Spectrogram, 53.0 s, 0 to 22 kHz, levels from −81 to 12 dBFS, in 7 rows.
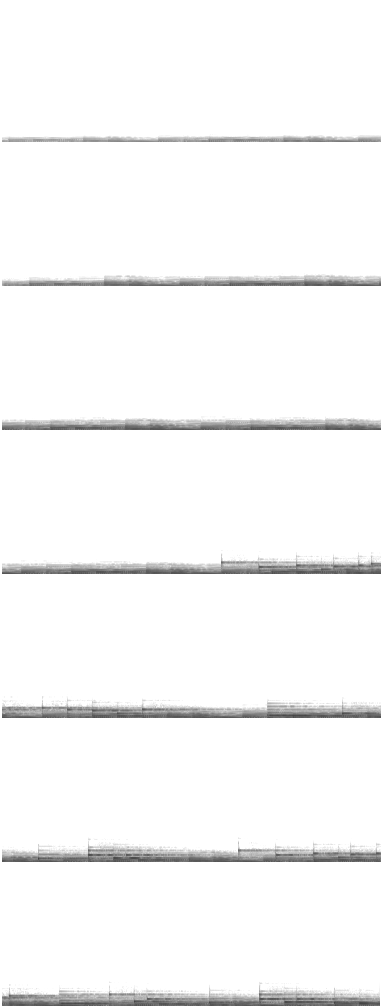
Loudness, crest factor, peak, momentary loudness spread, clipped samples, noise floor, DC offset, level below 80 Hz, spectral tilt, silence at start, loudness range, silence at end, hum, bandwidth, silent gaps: -24 LUFS; 16 dB; -8 dBFS; 17 LU; under 0.1%; -49 dBFS; under 0.1%; -46 dBFS; -12 dB/octave; 0.15 s; 15 LU; 0 s; none; 2.6 kHz; none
